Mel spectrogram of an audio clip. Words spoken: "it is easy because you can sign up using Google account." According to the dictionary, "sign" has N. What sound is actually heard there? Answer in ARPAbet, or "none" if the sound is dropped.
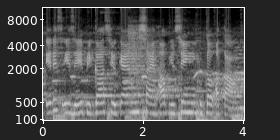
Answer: N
